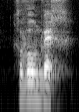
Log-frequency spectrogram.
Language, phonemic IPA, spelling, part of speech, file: Dutch, /ɣəˈwoɱwɛx/, gewoonweg, adverb, Nl-gewoonweg.ogg
- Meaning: utterly, downright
